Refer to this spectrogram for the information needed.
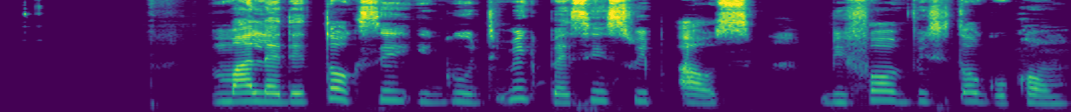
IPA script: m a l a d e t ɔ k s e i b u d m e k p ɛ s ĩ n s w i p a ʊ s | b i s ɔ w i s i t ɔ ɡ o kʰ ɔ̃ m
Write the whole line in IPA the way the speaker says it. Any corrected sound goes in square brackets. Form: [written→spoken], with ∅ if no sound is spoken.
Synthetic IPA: m a l [a→ɛ] d e t ɔ k s e i [b→ɡ] u d m e k p ɛ s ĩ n s w i p a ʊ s | b i [s→f] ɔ [w→v] i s i t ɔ ɡ o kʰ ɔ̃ m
